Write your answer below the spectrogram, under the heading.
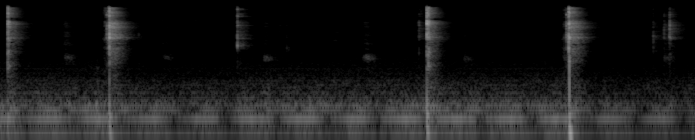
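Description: Ganzo Adimanti Neformat frame-lock folding knife on ball bearings being flipped open and snapped shut: four sharp metallic clicks, two in the first second or so and two more about four and five and a half seconds in, with fainter clicks between.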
